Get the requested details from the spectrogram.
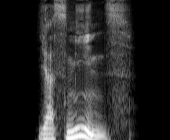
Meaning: genitive of Jasmin
- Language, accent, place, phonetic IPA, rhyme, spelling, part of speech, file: German, Germany, Berlin, [jasˈmiːns], -iːns, Jasmins, noun, De-Jasmins.ogg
